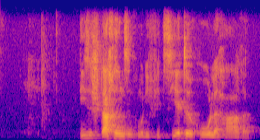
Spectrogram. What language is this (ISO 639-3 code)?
deu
